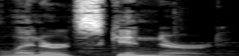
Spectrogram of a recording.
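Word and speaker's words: Lynyrd Skynyrd: Leonard Skinnard, their debut album, pronounced Leonard Skin Nerd, 1973, featuring Freeird and Simple Man, established Leonard Skinnard as southern rock icons with their fiery triple guitar attack.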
